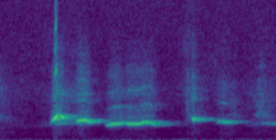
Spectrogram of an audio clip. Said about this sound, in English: First time trying it on the podcast and you go and whistle.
